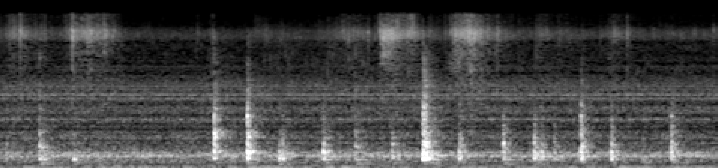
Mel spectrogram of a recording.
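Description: Pieces of vegetable drop into a metal pot.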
